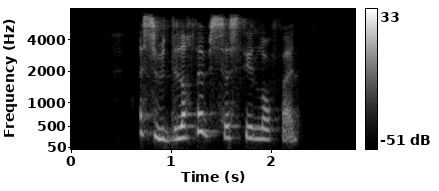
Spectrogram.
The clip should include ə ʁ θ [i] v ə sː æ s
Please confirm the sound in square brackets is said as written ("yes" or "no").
no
